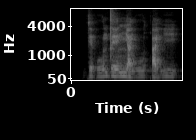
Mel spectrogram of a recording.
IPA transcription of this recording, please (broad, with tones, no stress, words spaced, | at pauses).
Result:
ke˧˩puː˧˥nt̪eː˧˥n ɲa˩jʋuː˧˩t̚ʔa˩˧jʋi˥˨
